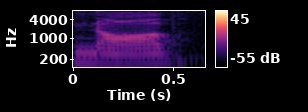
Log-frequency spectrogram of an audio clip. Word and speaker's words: knob: might have that like knob like to turn the door knob that has a silent k as well boat one uh uh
